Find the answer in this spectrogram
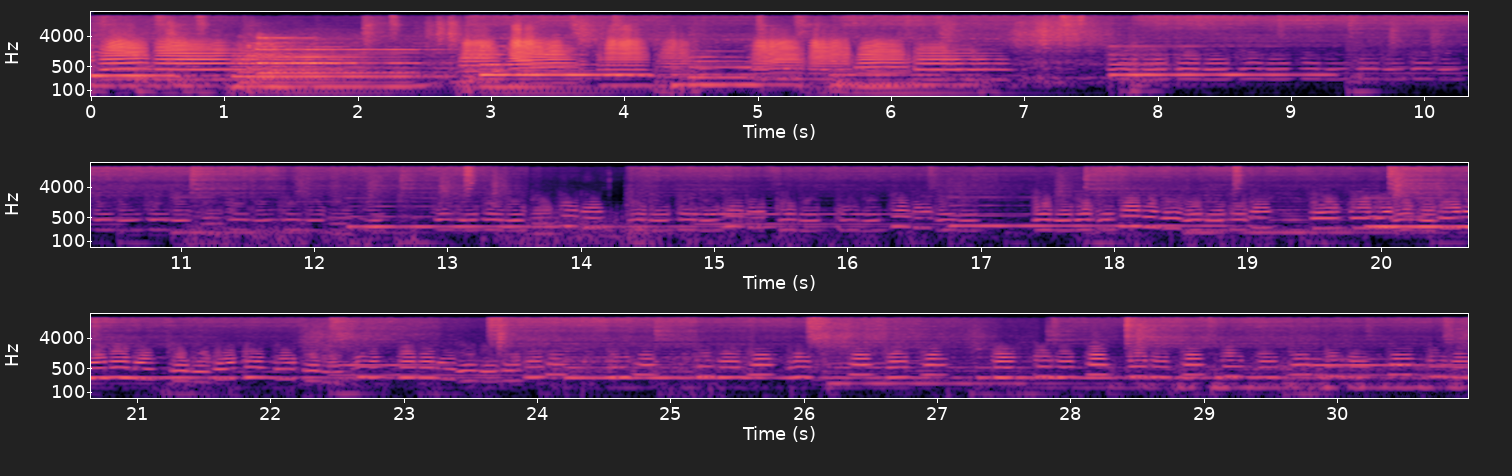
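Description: Trombone playing a jazz melody with a wavering vibrato, backed by double bass, electric guitar and drums. Loud for about the first seven seconds, then the band drops to a much softer passage.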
